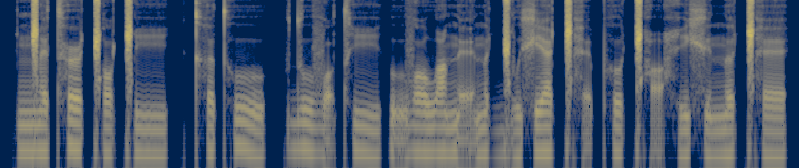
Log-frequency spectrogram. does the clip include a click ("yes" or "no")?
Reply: yes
